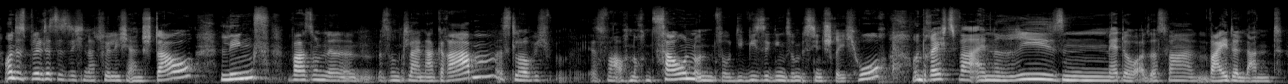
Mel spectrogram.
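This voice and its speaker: A woman's voice: mid-range voice, normal speed. A middle-aged woman casually telling anecdotes as a podcast guest, thinking aloud with an amused manner. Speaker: podcast guest, motorcycle traveller.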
